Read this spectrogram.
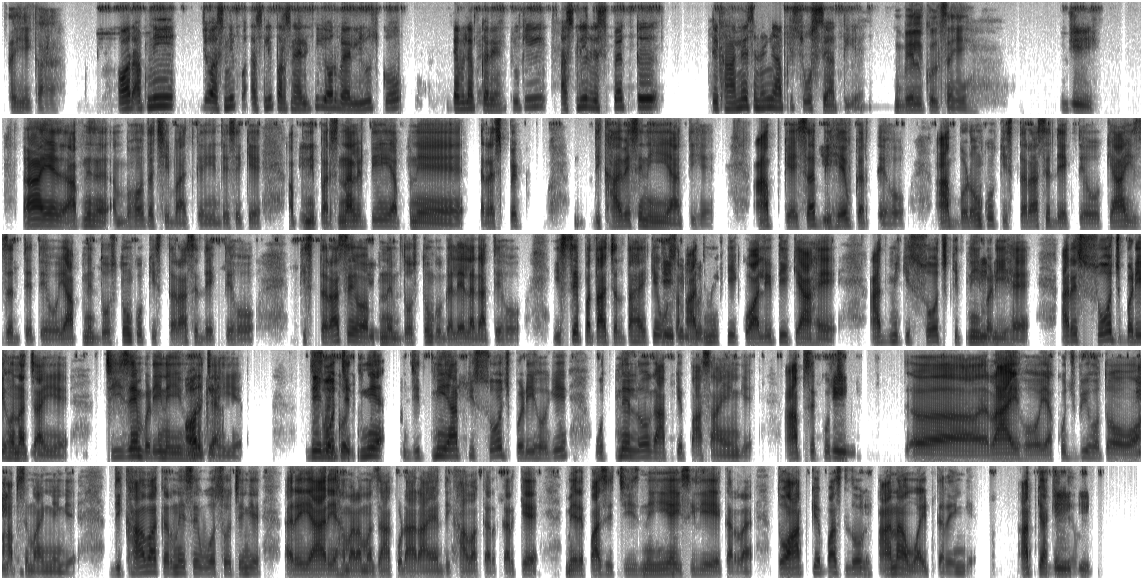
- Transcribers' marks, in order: distorted speech; other background noise; in English: "पर्सनैलिटी"; in English: "वैल्यूज़"; in English: "डेवलप"; other noise; in English: "रिस्पेक्ट"; static; in English: "पर्सनैलिटी"; in English: "रिस्पेक्ट"; in English: "बिहेव"; in English: "क्वालिटी"; in English: "अवॉइड"
- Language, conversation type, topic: Hindi, unstructured, क्या लोग केवल दिखावे के लिए ज़रूरत से ज़्यादा खरीदारी करते हैं?
- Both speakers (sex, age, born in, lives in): male, 18-19, India, India; male, 30-34, India, India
